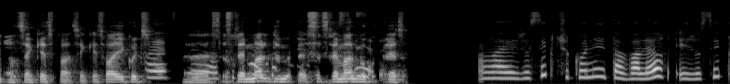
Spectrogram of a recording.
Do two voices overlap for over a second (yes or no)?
yes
